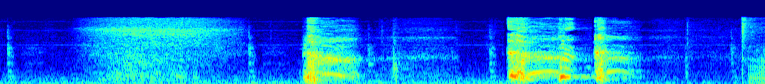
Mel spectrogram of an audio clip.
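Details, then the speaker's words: Acted film scene of a feverish young boy taking a deep breath in for the doctor, then giving four harsh, voiced, barking coughs; the doctor diagnoses croup. "On tousse beaucoup, on dirait. C'est le croup, Madame Cameron."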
